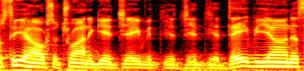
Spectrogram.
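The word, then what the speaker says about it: Jadeveon: You look, the Seattle Seahawks are trying to get Java, that's how you say his name, Clowny.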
